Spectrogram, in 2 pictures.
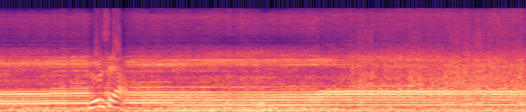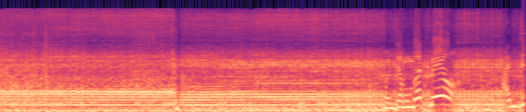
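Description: Three motorcycles roar loudly and continuously while speeding on a road, with bikes whining past close by near the start and again near the end.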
